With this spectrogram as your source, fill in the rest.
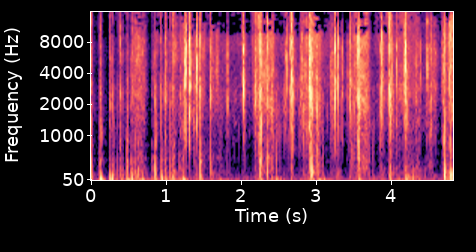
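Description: Long fingernails scratch and tap along a long, hollow, white cylindrical roll, likely rolled paper, held in both hands. The result is a dense run of crisp, crackly scratches and dry taps with a bright papery edge and a low hollow thump underneath. Each one stops short with no ring.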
